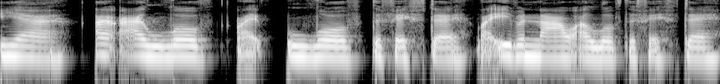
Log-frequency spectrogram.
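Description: A woman with a strong Lancashire accent, in a dry, close sound with no echo. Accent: strong Lancashire northern English. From Lancashire, northern England. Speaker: wedding photographer and podcaster. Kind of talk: casual interview chat.

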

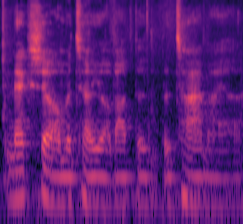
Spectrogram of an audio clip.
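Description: Noticeable background noise and audible room echo surround a man with a very deep, low pitch. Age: 20s. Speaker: podcast host. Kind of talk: casual chat. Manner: animated.

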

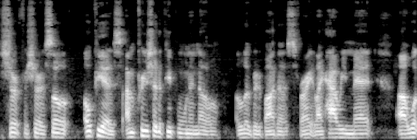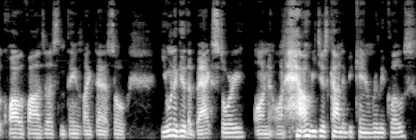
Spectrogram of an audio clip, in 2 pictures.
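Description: A man's fairly low voice with a bright, sharp tone, ordinary pitch variation and a moderate pace. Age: 20s. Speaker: podcast co-host. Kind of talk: casual chat.

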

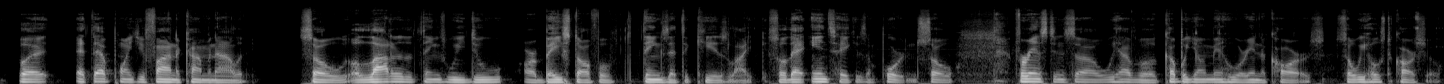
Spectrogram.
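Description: On a very clean recording with a silent background and a dry, close sound with no echo, a man with a Louisiana accent speaks at a moderate pace in a fairly low pitch and monotone, flat intonation. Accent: US South, Louisiana. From Louisiana, near New Orleans (Kenner). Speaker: police officer and youth mentor. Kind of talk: casual interview chat.

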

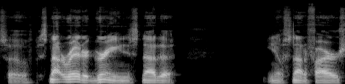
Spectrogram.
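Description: In a Southern US accent, a man speaks with a very deep, low pitch and ordinary pitch variation. His tone is bright and sharp. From US South. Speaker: record collector. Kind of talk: casual chat. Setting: video call.

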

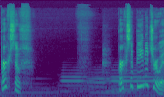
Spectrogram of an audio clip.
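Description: A high-pitched put-on character voice with music clearly playing behind it. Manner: quiet.

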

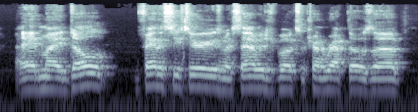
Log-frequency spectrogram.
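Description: With noticeable noise behind him, a man talks at a fairly quick pace. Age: 40s. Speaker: podcast co-host, writer. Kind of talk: casual chat.

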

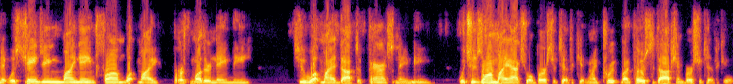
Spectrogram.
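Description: In an American accent, a man talks in a normal speaking voice at medium pitch and a moderate pace, with ordinary pitch variation. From Long Island, New York, then Delaware. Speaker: adoptee. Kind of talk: personal storytelling interview.

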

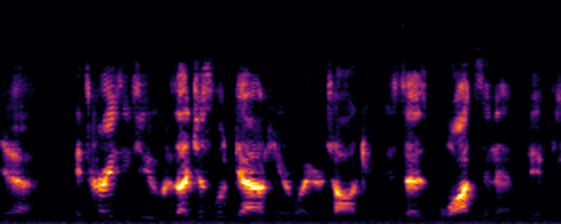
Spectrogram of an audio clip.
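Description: The speaker is a man talking at a moderate pace. His loudness swings widely. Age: young. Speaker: wrestling historian. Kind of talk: casual chat.

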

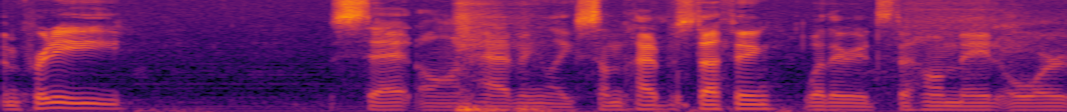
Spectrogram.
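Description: A man speaks at a fairly slow pace with long, frequent pauses. His very deep, low pitch shows ordinary variation. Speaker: podcast host. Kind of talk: casual chat. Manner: animated.

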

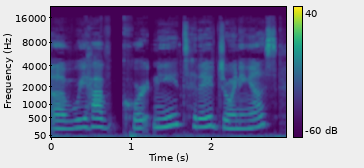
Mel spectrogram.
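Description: An unremarkable speaking voice, its pitch varying in an ordinary way, moving at a moderate pace. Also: woman. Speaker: podcast host. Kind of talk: casual interview chat.

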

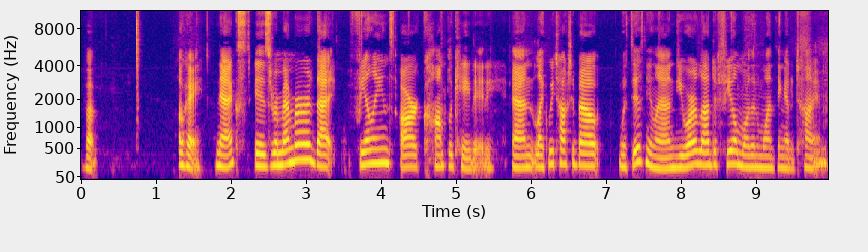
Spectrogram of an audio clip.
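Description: A woman at medium pitch, ordinary pitch variation and a moderate pace, dry, close sound with no echo, very clean recording, silent background. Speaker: podcast co-host on witchcraft. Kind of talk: casual chat. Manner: loud.

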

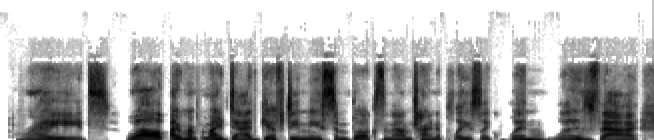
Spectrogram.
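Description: An ordinary speaking voice moves at a fairly slow pace with hardly any pauses and ordinary pitch variation, the sound dry and close with no echo and the background quiet. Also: woman, fairly high pitch for a woman. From Massachusetts. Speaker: wellness coach and cookbook author. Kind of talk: interview.

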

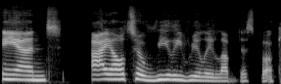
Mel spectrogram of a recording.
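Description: A woman with an American accent has an unremarkable speaking voice at medium pitch. She speaks at a fairly slow pace in a very clean recording with a silent background. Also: dry, close sound with no echo. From Massachusetts suburbs. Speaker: podcast co-host. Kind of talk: casual book chat.

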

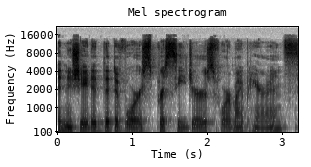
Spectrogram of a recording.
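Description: A woman speaks with a Texan accent, a very deep, low pitch and fairly even intonation. The recording is very clean, with a silent background. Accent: Texan American. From Texas, Dallas. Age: 40s. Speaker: interviewee sharing life story. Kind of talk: testimony.

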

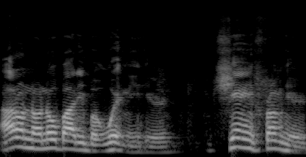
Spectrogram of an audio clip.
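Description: Speaking at a moderate pace against a quiet background, a man with a fairly high voice uses lively intonation. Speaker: podcast co-host. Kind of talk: casual chat.

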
